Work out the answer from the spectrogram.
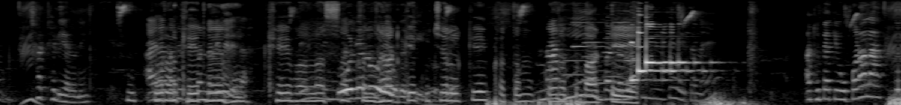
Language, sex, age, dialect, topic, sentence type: Bhojpuri, male, 31-35, Western, agriculture, statement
